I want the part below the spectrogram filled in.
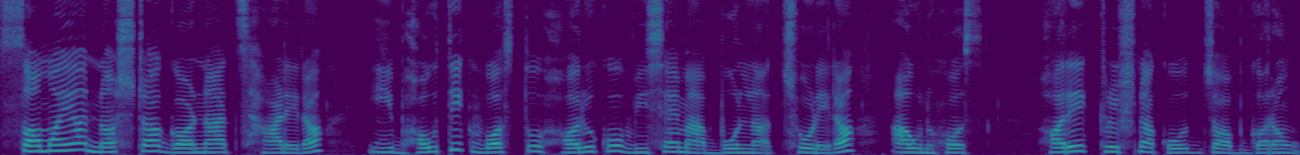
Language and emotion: Nepali, neutral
